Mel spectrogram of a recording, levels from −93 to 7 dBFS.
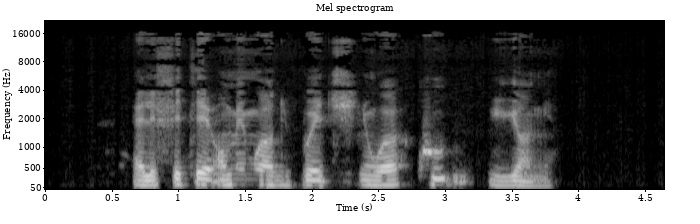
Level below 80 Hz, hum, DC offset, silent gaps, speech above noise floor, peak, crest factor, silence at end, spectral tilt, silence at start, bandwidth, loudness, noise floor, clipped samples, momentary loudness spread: -56 dBFS; none; under 0.1%; none; 54 dB; -4 dBFS; 18 dB; 0.85 s; -7 dB/octave; 0.65 s; 17 kHz; -20 LUFS; -73 dBFS; under 0.1%; 13 LU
